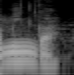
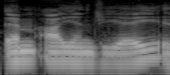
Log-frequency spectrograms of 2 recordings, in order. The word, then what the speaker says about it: minga: Ah, por favor, puedes a limpiar la minga. La minga is m i n g a is is how you pronounce cue ball, minga.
